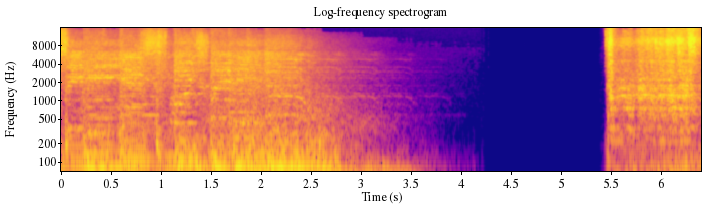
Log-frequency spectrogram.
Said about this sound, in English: If that sound gives you nightmares, there's a cheap and easy way to avoid engines not firing.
